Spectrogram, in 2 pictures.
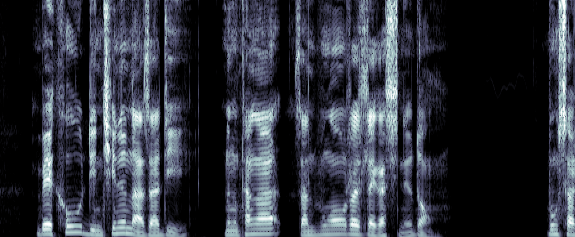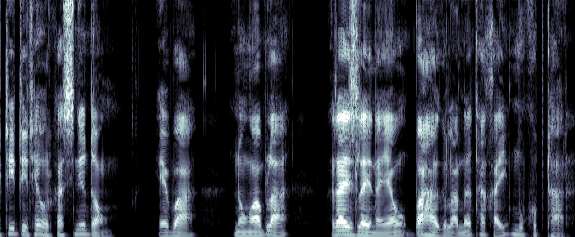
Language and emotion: Bodo, neutral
